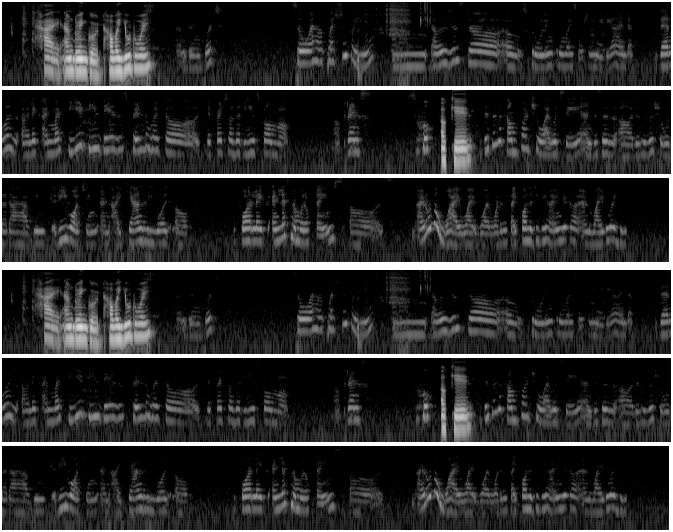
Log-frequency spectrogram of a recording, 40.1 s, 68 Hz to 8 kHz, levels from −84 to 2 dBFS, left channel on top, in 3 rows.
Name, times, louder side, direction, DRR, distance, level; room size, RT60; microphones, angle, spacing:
voice 1, 0.7-3.0 22.4-22.8, left 1 dB, 10° left, 0.3 m, -23 dB
voice 2, 3.5-4.4 5.8-7.5 7.8-12.6 13.2-19.1 20.0-20.8 21.5-22.0 22.5-30.5 31.5-34.4 35.0-39.3, left 2 dB, 70° left, 2.5 m, -47 dB
head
